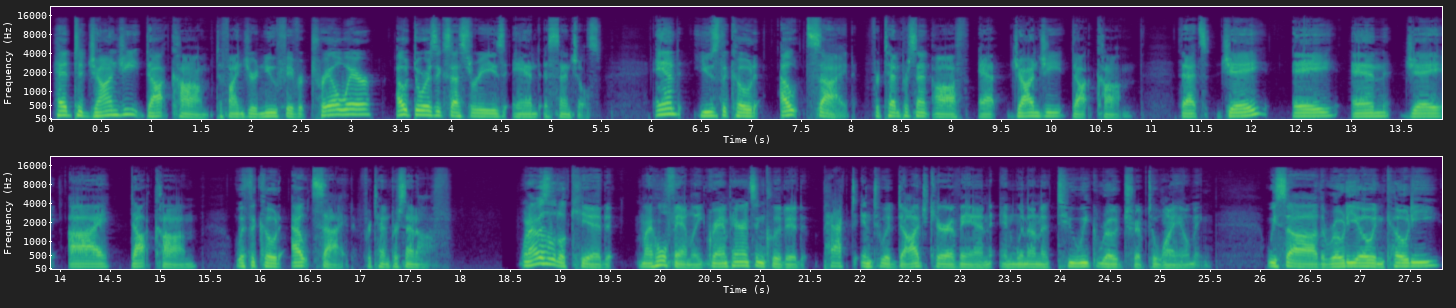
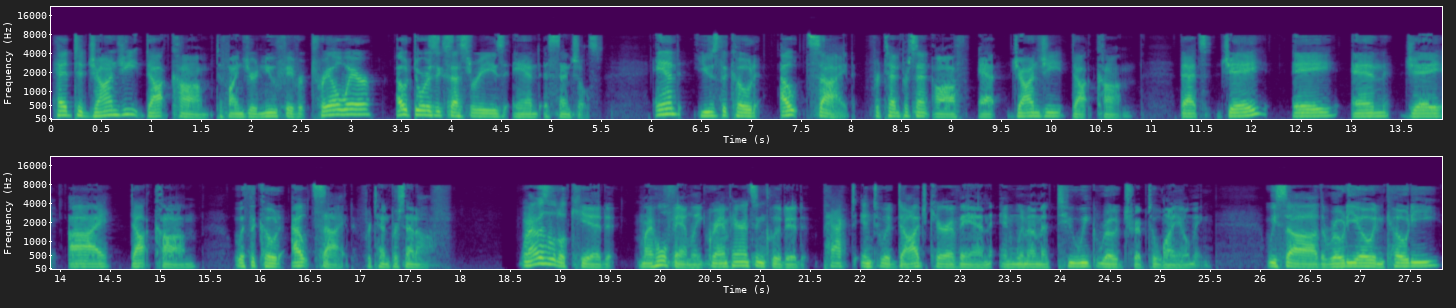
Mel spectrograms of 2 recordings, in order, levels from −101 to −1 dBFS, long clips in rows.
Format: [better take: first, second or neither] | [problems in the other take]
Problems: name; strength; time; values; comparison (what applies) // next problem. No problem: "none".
first | garbled, watery; badly; nothing above 7.5 kHz; slightly in the first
